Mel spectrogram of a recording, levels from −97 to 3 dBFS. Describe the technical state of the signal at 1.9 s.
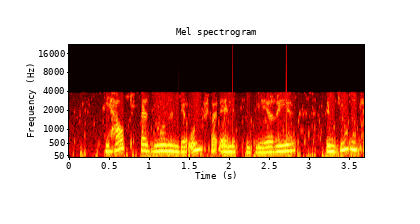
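Speech sits over a reduced background with twinkling specks: overdone noise removal, present throughout, has pulled frequency bands near its noise estimate down along with quiet speech detail.

At 1.9 s the signal also lies within a run of regular clicks from 0.69 to 3.38 s, repeating every 0.67 s. These are likely clock drift buffer slips, with a few samples dropped or repeated as mismatched device clocks drift apart.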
